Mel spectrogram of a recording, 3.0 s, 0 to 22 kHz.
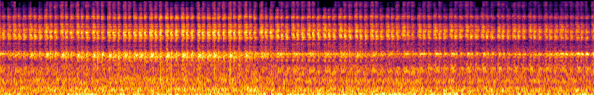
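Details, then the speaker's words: Small 31-litre cooler fridge running with an abnormal raspy, croaking buzz and a steady high hiss, about three pulses a second; the noise starts whenever it is switched on, though it cools normally. The cause is not yet known. "geladeira da resfriar 31 litros ela tá funcionando mas tá com esse barulho aqui"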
